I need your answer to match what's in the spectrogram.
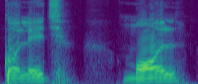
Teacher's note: औ यह अंग्रेजी भाषा से लिया गया है और इसका उच्चारण आ से ओ के बीच होता है। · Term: आगत स्वर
